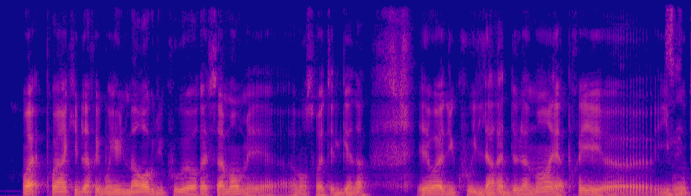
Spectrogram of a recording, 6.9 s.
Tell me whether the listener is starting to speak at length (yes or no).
yes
